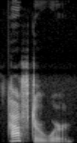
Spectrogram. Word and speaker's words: afterward: Afterward. Looks like an A, but we say ER.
